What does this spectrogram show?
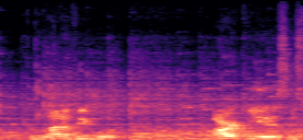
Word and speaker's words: Arceus: what will happen cuz a lot of people archus is spelled arus a r c e u s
